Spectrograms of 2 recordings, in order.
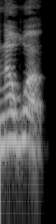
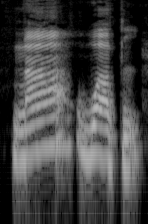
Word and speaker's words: náhuatl: Hay una diferencia sutil, pero importante de pronunciación. Así que recuerden, esta W no es vocálica, es consonántica, es una consonante. Mientras que esta forma de escribir, pues es vocálica porque la H no pronuncia.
